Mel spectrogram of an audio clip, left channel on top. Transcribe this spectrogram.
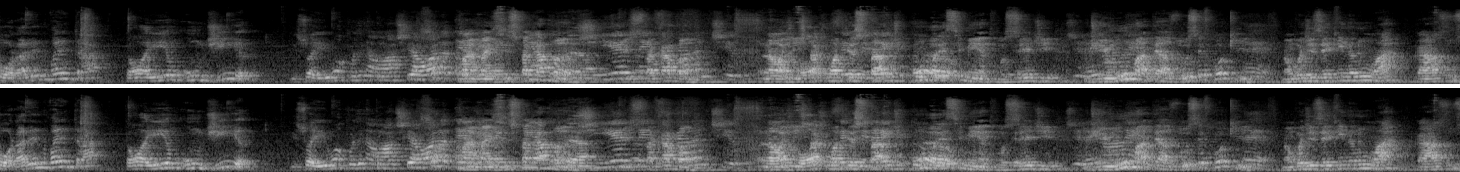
o horário, ele não vai entrar. Então aí um dia, isso aí é uma coisa que tem que ser. Mas isso está acabando. Isso está acabando. Não, a gente está com um atestado de comparecimento. Você de 1 até as 2 você ficou aqui. Não vou dizer que ainda não há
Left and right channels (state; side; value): normal; both; correlation 0.39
